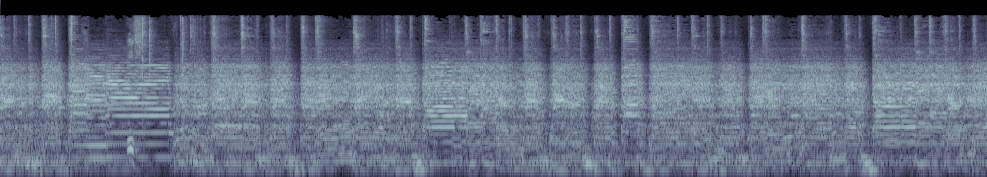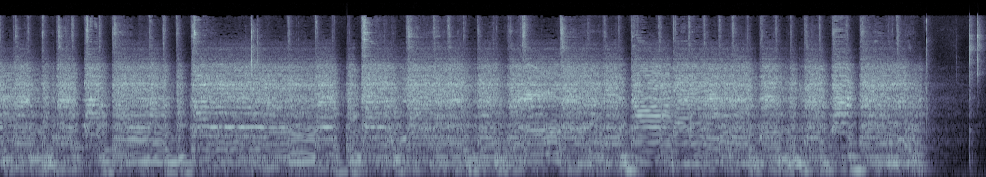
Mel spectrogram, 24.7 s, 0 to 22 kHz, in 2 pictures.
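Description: Electric guitar played through a Beyond Tube Pre Amp pedal into a Blackstar Studio 10 tube amp set to maximum gain, a heavily distorted tone with the pedal's EQ flat and its gain at its previous setting. The playing goes on without a break and stops at the very end.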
